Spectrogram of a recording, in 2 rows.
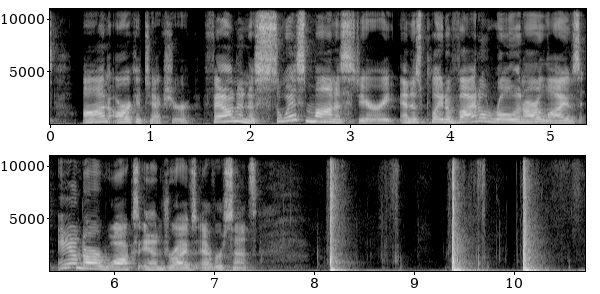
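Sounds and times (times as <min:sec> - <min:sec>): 
speech: 0:00.0 - 0:07.6
book slamming shut: 0:08.2 - 0:08.5, 0:09.4 - 0:10.6.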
